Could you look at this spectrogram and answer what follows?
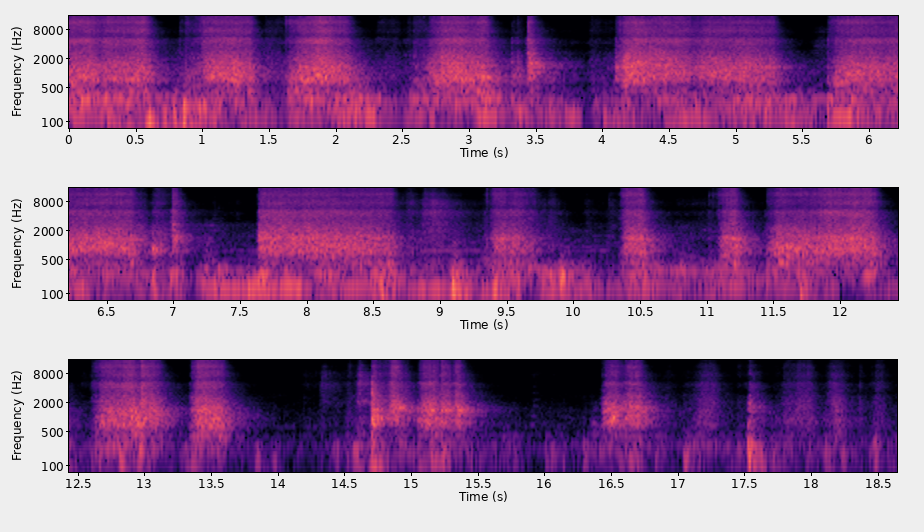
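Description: A hand float rubbed back and forth over orange Ditra plastic uncoupling membrane in repeated scraping strokes, about one a second, pressing the membrane down into the thinset beneath. A short pause comes about three-quarters of the way through.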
